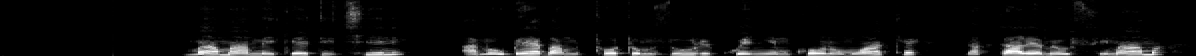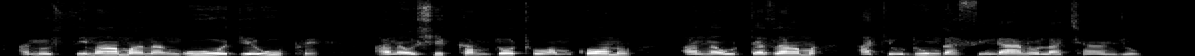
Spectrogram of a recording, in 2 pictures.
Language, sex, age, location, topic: Swahili, male, 18-24, Kisii, health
